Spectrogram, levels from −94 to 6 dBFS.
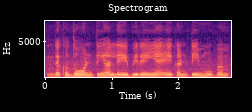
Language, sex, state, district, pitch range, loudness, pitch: Hindi, female, Haryana, Jhajjar, 210-220 Hz, -13 LUFS, 215 Hz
